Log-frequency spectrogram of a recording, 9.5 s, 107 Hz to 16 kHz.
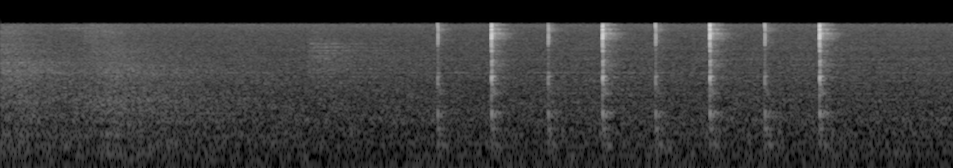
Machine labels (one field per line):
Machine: valve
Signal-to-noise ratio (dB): 6 dB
